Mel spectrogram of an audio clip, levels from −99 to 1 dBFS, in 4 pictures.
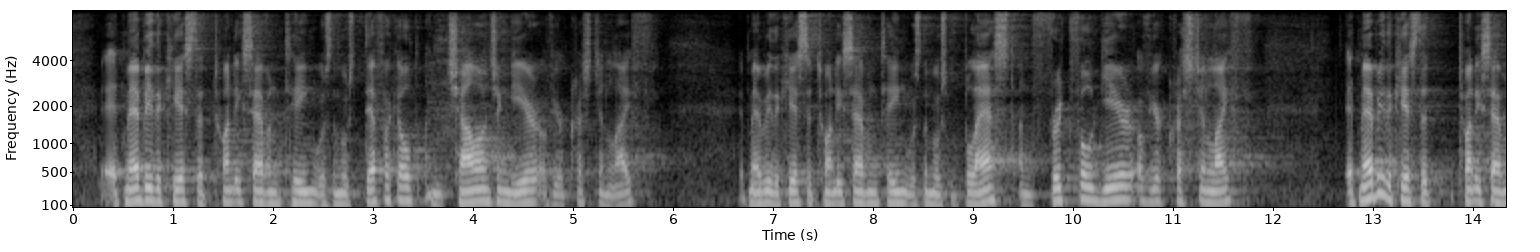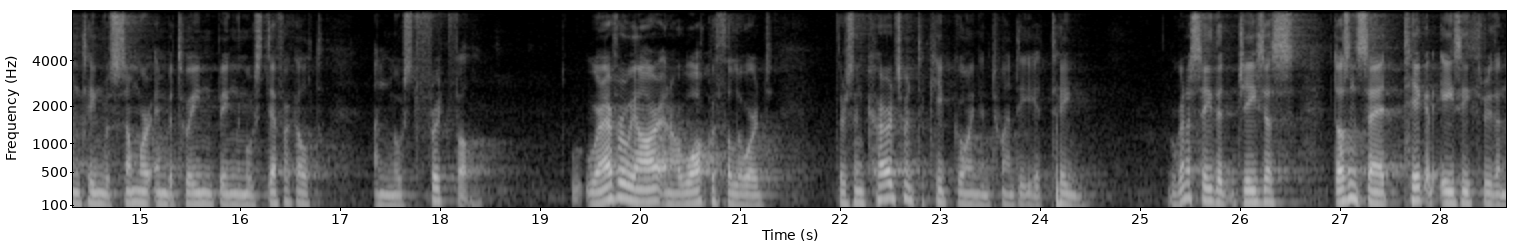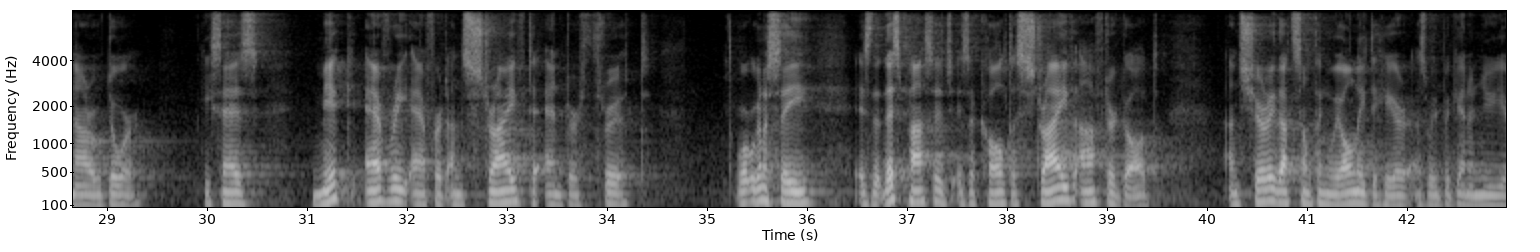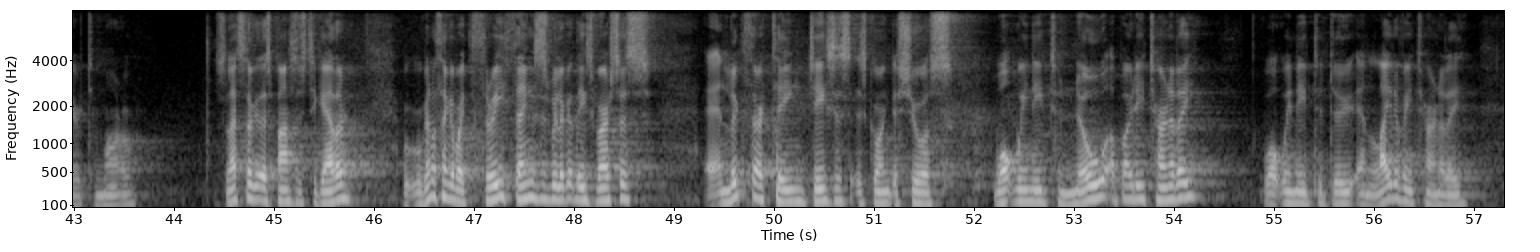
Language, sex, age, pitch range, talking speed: English, male, 30-49, 110-135 Hz, 180 wpm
